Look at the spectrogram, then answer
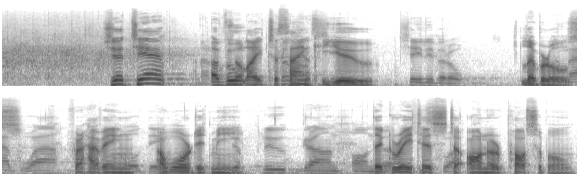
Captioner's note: cheering and Applause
